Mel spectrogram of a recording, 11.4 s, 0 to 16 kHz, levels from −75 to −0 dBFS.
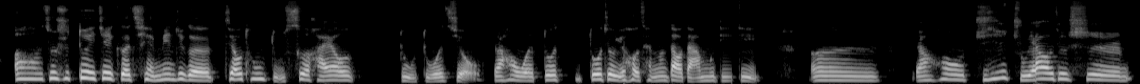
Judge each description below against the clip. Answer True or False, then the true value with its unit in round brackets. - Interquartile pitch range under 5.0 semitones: True (4.4 semitones)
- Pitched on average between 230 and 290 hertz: False (195 Hz)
